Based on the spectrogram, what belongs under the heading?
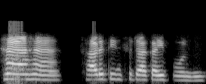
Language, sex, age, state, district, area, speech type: Bengali, female, 45-60, West Bengal, North 24 Parganas, urban, conversation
